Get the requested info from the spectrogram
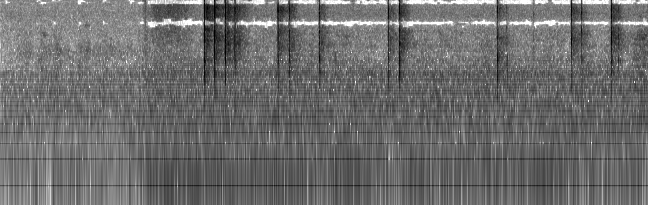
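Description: A pen writing in a spiral notebook and desk calculator keys being tapped: a soft steady scratching and rubbing with scattered sharp clicks, in twos and threes, from about a second and a half in.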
